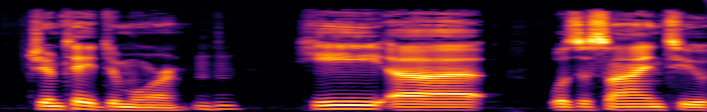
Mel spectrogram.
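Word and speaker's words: Jdimytai Damour: Do you know how to pronounce his first name? Jimte Demore. Jimte Demore.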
